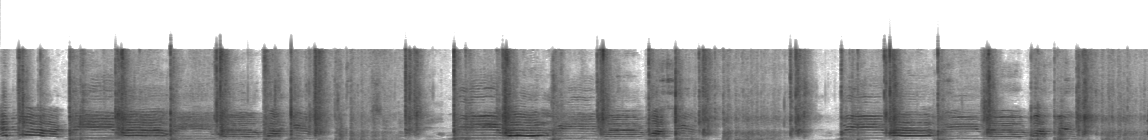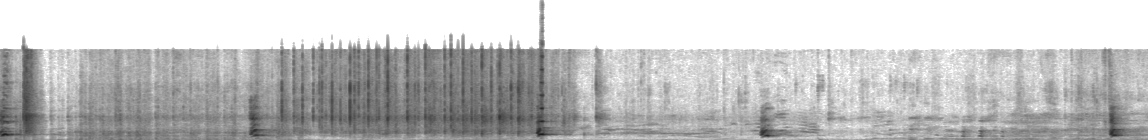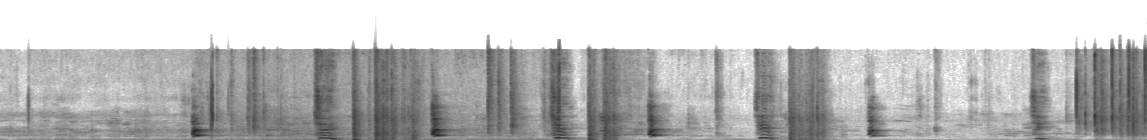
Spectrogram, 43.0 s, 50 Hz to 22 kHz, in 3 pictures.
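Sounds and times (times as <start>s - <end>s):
people clapping and slapping hands: 0.0s - 22.4s, 31.3s - 32.4s, 33.0s - 36.5s, 42.0s - 43.0s.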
